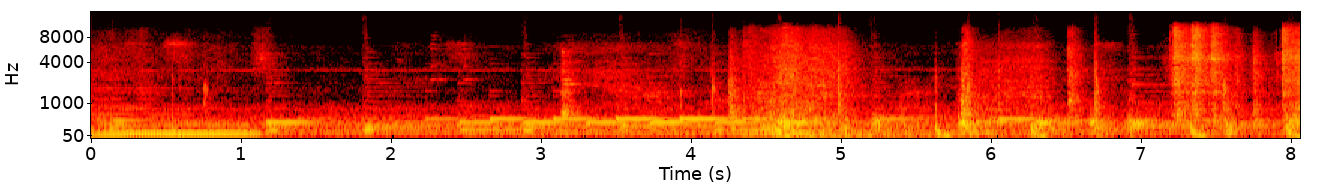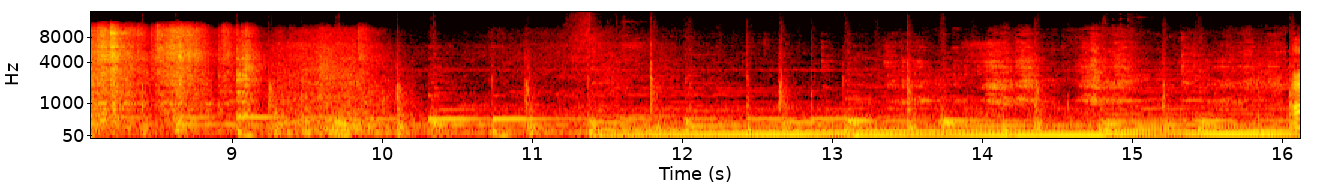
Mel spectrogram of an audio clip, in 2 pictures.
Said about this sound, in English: So I've got about a half cup of water. To that I'm adding a third of a cup of sugar and combining those in a tiny little saucepan and I'm going to stir that until it comes to a boil.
